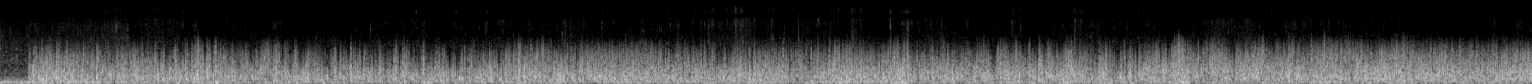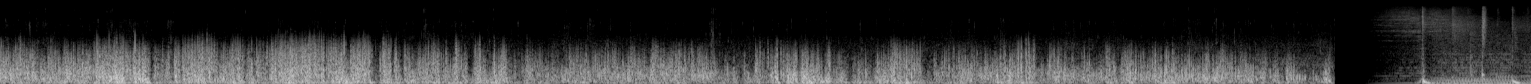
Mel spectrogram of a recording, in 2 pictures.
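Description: Steady wind buffeting the microphone aboard a moving boat, with water and boat noise mixed in; it cuts off suddenly near the end.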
